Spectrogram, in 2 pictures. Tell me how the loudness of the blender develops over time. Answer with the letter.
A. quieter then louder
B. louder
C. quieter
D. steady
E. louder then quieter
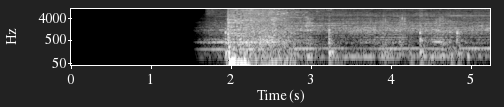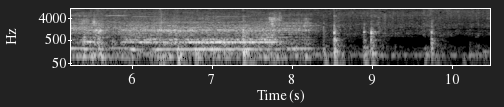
D.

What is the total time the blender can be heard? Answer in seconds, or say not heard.
7 s.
